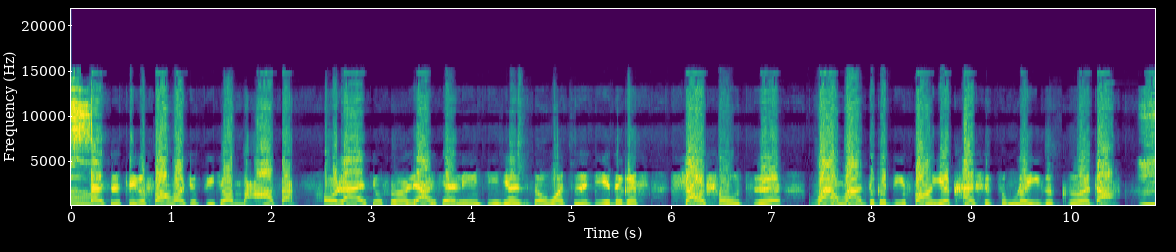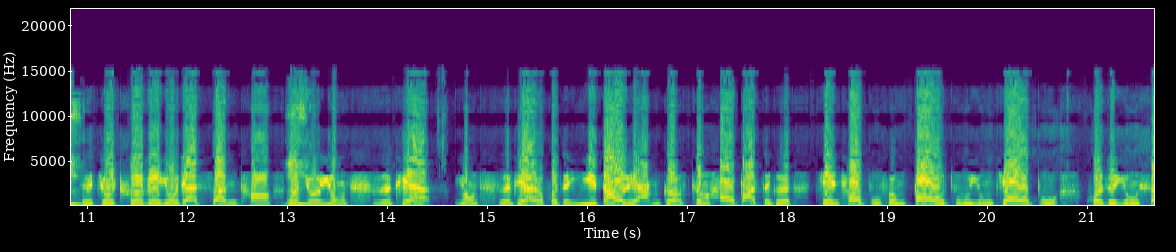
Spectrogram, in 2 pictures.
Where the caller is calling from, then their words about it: Xi'an, Shaanxi, China; 我是西安的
